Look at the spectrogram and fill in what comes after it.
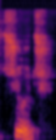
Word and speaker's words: Ya'juj: In formal Arabic, they don't have a letter for Ga, so they pronounce it as Ja. Then in Arabic, Gog becomes Juj.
